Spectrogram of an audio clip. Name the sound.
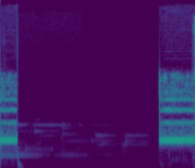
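phone call ringing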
